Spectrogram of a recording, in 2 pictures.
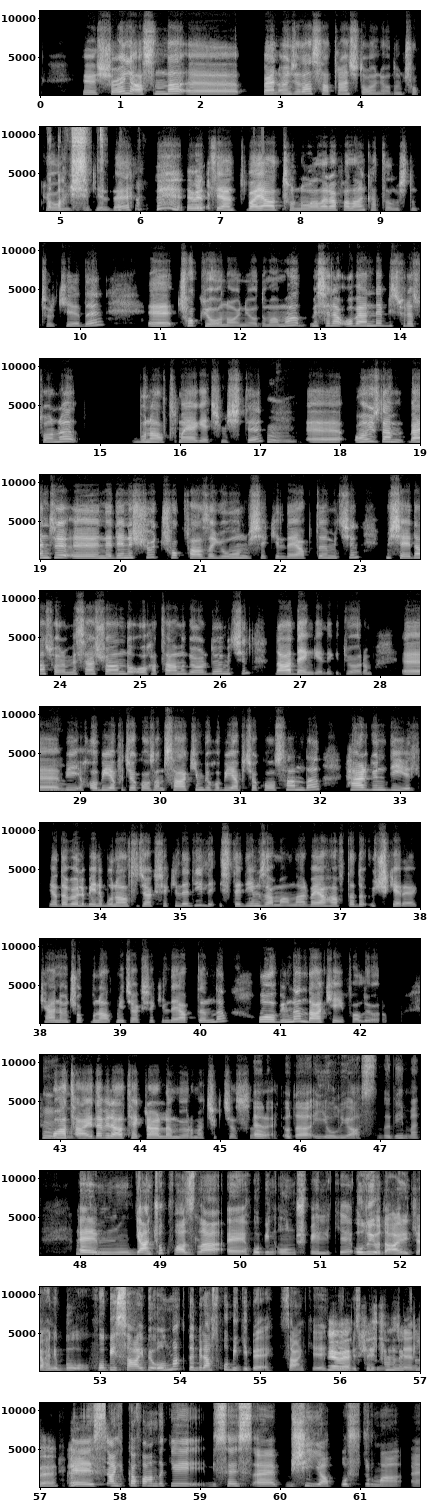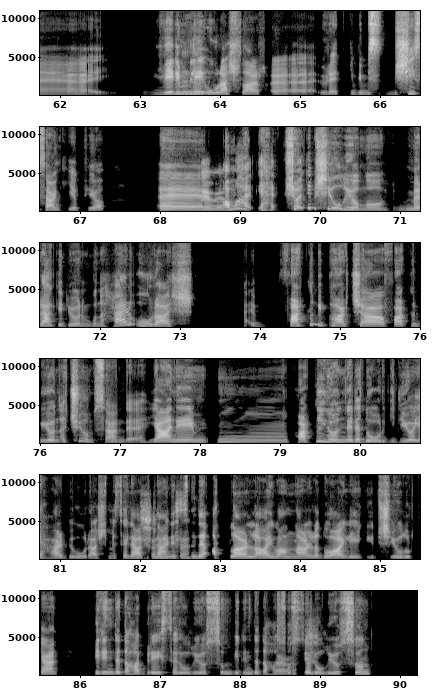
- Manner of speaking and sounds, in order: chuckle; unintelligible speech; tapping; other background noise; laughing while speaking: "kesinlikle"; unintelligible speech
- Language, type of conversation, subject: Turkish, podcast, Hobiler stresle başa çıkmana nasıl yardımcı olur?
